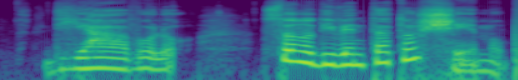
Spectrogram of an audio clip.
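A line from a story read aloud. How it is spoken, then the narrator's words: Muttering. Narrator (Italian): borbottò alla fine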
